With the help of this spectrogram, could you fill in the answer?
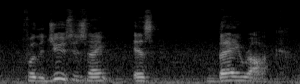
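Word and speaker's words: Barak: the juices thing is Bay rock by rock accent on the first syllable they Rock that's his name and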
